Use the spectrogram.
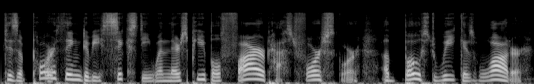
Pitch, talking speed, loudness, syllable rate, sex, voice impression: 195 Hz, 200 wpm, -19 LUFS, 4.7 syllables/s, female, very feminine, adult-like, slightly middle-aged, very thin, slightly relaxed, slightly weak, slightly dark, soft, clear, fluent, slightly raspy, slightly cute, cool, very intellectual, refreshing, very sincere, calm, friendly, reassuring, unique, elegant, slightly wild, sweet, slightly lively, slightly kind, slightly sharp, modest, light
